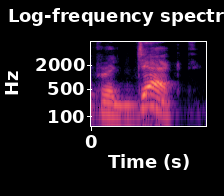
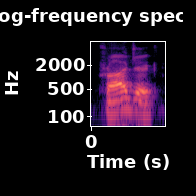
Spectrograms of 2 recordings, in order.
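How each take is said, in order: First: The stress is on the second syllable. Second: The stress is on the first syllable. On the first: "then jacked is stressed" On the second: "the first syllable is stress, pro"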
